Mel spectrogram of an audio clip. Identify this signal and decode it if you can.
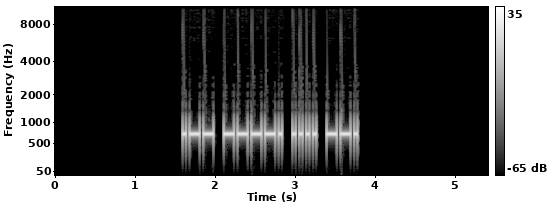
Morse code, heard as a keyed tone, about 28 wpm, 700 Hz. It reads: W9HG
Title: USA Call Signs - 4 Characters - Repeated 3x - 28wpm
